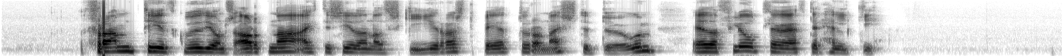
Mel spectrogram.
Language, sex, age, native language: Icelandic, male, 30-39, Icelandic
